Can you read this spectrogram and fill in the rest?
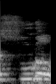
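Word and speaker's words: pseudo: तो current is नॉट a vector, it's अ सूडो vector. सूडो, सूडो spelling P silent है, सूडो vector.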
